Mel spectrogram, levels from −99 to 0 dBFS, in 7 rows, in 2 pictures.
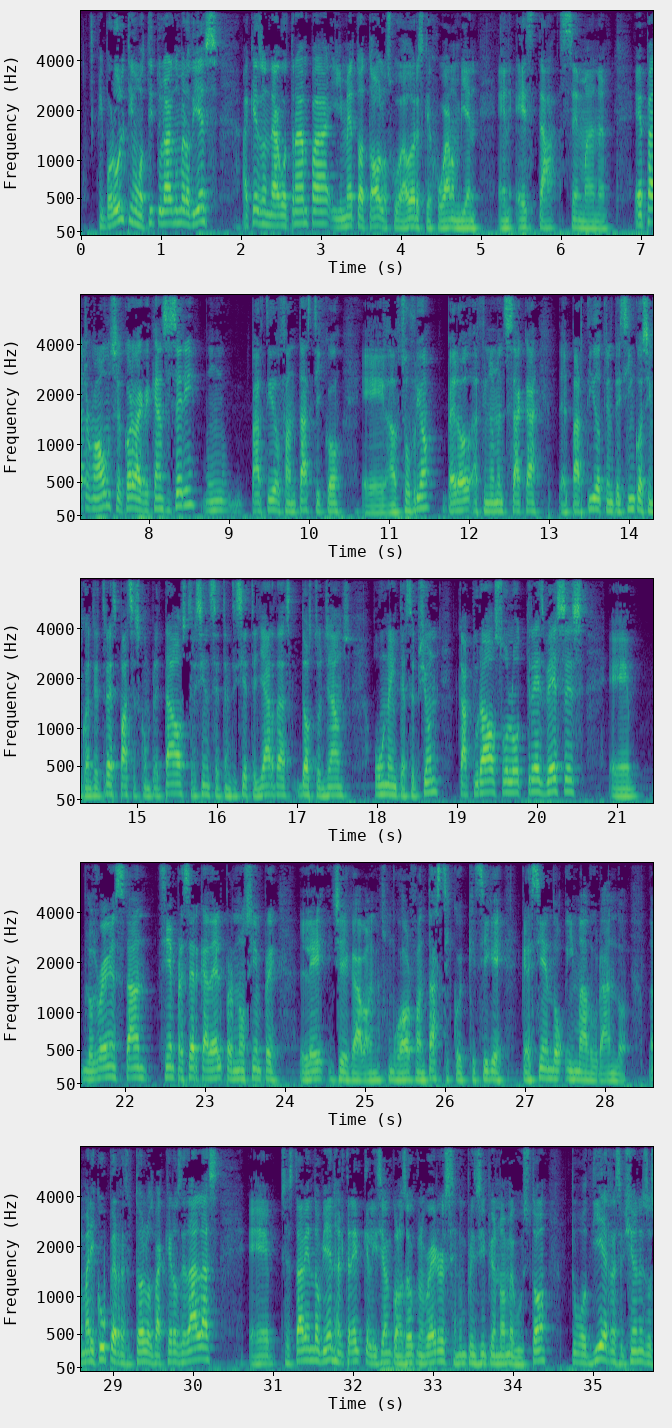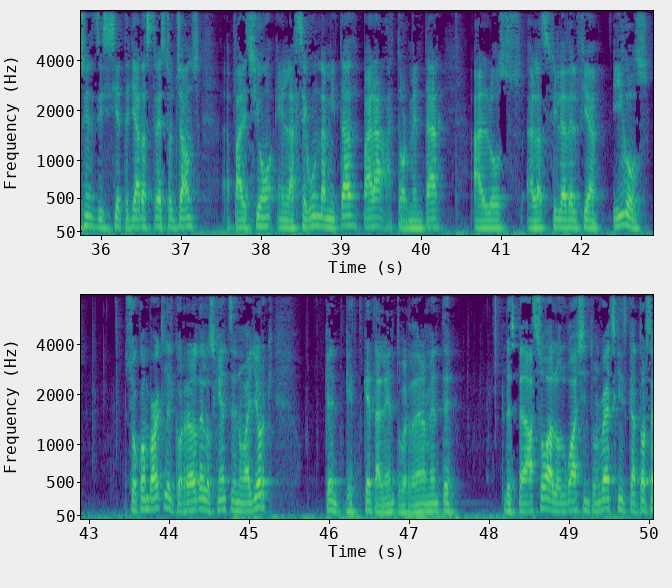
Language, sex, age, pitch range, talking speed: Spanish, male, 20-39, 100-130 Hz, 175 wpm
